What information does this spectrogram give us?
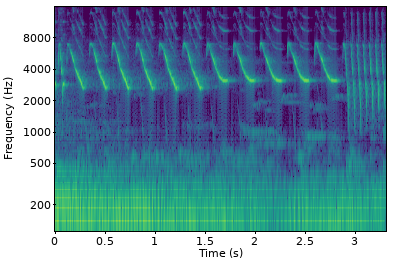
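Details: Canary of the Nusantara type in long song for training other birds: a clear series of about eleven downward-sliding whistles, roughly three per second, ending in a rapid high trill, over low background rumble.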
